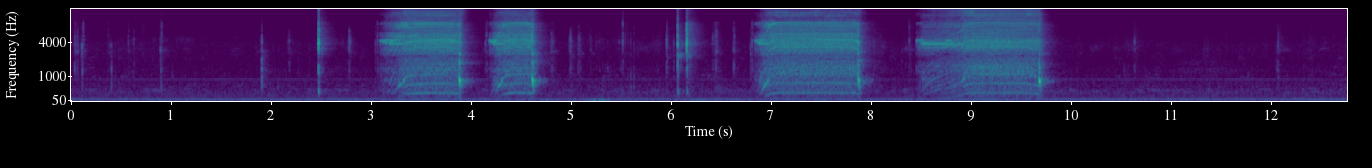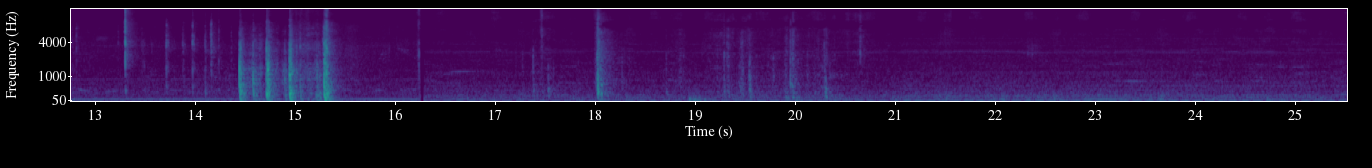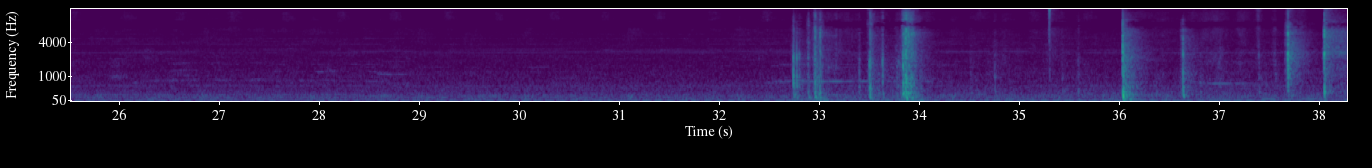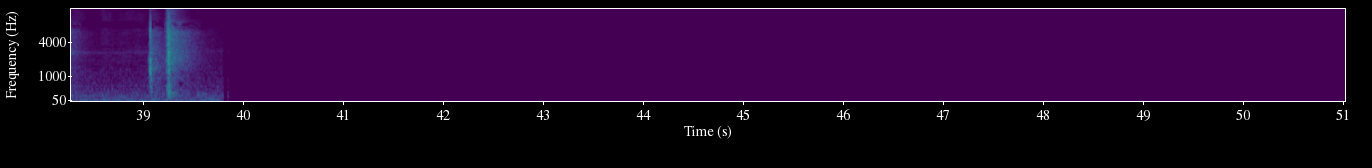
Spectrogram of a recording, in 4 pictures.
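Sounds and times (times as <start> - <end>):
faint low hum: 0.0 - 39.8
hard objects clicking and knocking: 32.7 - 36.8.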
